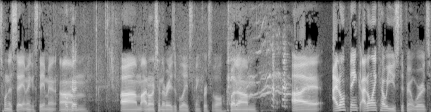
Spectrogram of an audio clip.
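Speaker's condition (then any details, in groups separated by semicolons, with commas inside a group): No condition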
